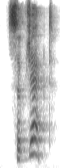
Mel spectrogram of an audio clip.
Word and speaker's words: subject: Subject the noun means the thing that is being discussed. For example, our subject for discussion is pronunciation. Subject. Shifting the stress to the second syllable gives us the verb carrying the meaning to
